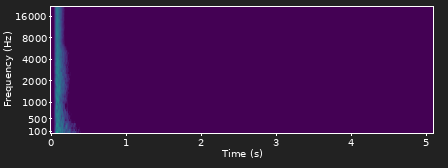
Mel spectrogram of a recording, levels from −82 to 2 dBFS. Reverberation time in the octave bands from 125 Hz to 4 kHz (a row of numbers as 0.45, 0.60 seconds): 0.45, 0.45, 0.30, 0.25, 0.25, 0.25 seconds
